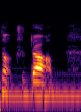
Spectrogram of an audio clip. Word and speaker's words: Notre Dame: One thing I did love how they made Notre Dame, and that's actually how you pronounce it, Notre Dame.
